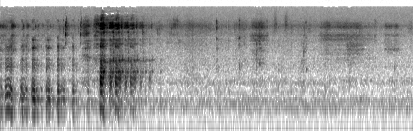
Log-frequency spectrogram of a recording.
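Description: A man's appreciative "mm" sounds and chuckling while eating, loudest about two seconds in and dying away by three seconds. After that there is quiet chewing with a few faint mouth clicks.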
